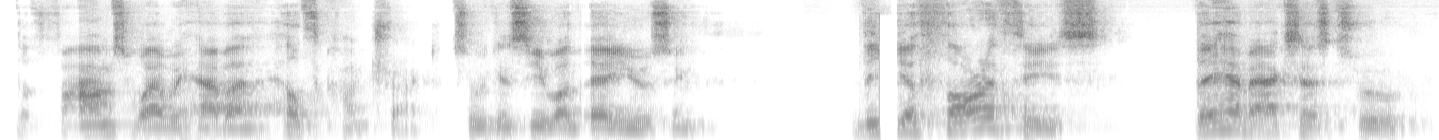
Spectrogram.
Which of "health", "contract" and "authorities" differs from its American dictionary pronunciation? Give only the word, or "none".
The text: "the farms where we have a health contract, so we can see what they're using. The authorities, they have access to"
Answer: none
